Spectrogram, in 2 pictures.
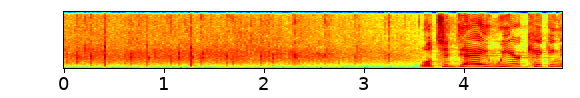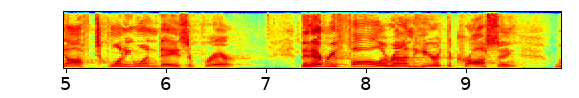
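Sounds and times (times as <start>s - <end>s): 
church congregation applauding: 0.0s - 3.8s
speech: 3.6s - 9.9s.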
